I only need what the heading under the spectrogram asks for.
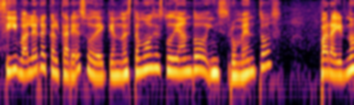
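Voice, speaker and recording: Against noticeable background noise, a woman talks with fairly high pitch and ordinary pitch variation. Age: 20s (22). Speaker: student pilot. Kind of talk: casual interview.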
